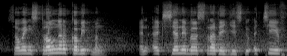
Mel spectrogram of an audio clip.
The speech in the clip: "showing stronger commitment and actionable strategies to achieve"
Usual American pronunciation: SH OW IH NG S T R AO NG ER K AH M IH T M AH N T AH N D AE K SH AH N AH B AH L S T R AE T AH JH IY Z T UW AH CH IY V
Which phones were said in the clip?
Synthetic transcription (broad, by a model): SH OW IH NG S T R AO NG ER K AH M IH T M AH N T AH N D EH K S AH N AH B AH L S T R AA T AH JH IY S T UW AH CH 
